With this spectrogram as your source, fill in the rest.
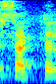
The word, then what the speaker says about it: subtle: This is इसका pronunciation करते समय सटल बोलना है. Okay, B silent.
